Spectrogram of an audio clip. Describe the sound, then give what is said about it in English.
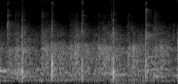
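An audience at Bricks and Ivy applauds the venue's owner steadily, a dense patter of many hands clapping at once with a few sharper claps standing out, sustained at moderate loudness throughout. “Yeah, how about a round of applause for this guy right here?”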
